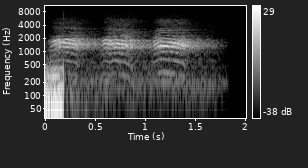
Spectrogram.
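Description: Crow cawing sound effect: three harsh calls in quick succession, fading out near the end.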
